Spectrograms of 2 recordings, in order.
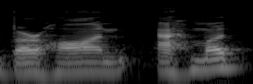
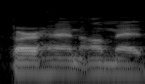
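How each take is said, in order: First: The name has a South Asian pronunciation. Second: The name has an American English pronunciation. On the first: This is how the name was said at home growing up. "the brown pronunciation of how I grew up" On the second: This is the everyday version used with others. "I've been just used to calling"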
